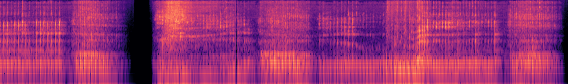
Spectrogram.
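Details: Lion roaring in a series of deep, pulsed bursts about a second long, separated by brief gaps, with a rough, throaty quality throughout.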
